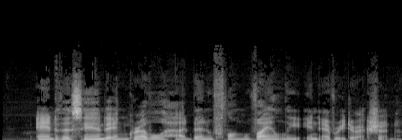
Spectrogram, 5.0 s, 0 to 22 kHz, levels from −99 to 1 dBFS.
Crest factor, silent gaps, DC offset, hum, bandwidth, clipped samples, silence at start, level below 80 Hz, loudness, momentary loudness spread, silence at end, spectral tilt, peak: 24 dB; none; under 0.1%; none; 14.5 kHz; under 0.1%; 0.45 s; -64 dBFS; -32 LUFS; 13 LU; 0 s; -3 dB/octave; -10 dBFS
